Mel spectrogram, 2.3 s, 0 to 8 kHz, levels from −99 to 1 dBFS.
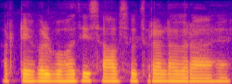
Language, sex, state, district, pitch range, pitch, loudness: Hindi, male, Madhya Pradesh, Umaria, 120-125 Hz, 125 Hz, -17 LUFS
